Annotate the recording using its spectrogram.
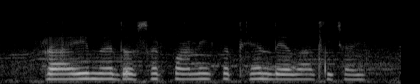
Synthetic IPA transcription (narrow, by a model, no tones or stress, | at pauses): pʰɾaːimẽd̪oːsəɾpaːnikət̪ʰeːnd̪eːbakpit͡ʃaːi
